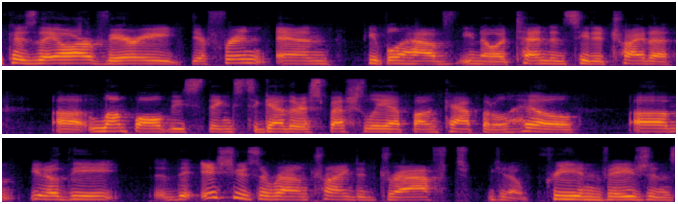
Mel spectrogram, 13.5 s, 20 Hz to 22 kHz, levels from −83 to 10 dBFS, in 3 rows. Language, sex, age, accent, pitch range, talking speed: English, female, 30-49, American, 170-205 Hz, 175 wpm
